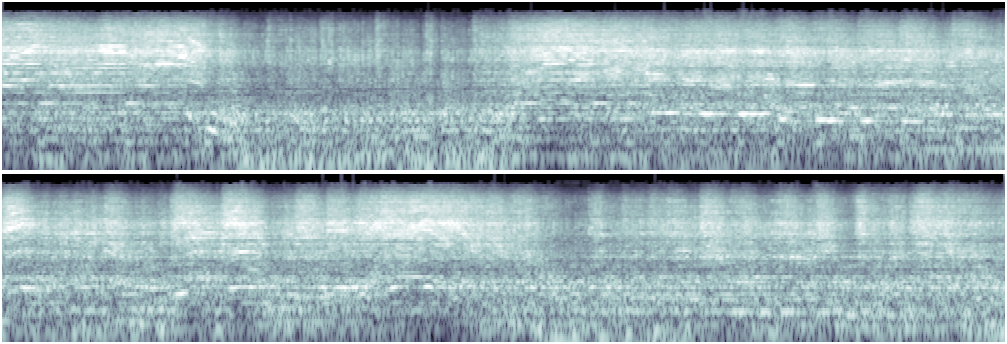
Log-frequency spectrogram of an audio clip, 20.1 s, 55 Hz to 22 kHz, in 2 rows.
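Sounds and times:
distorted harsh noise with droning tones: 0:00.0 - 0:20.0.

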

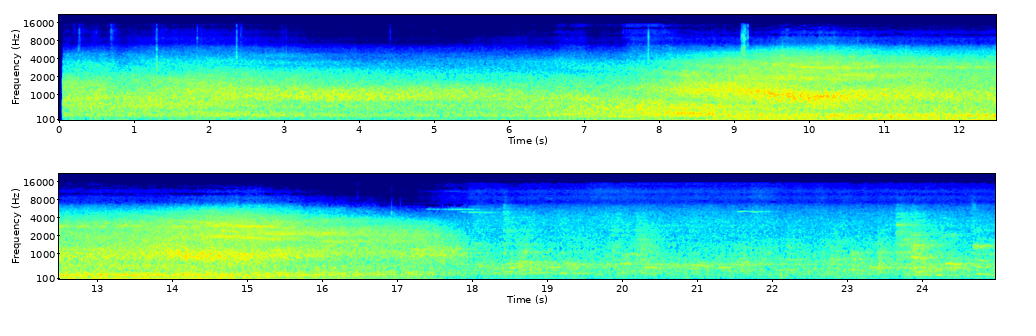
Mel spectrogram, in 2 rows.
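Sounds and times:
road traffic noise: 0:00.0 - 0:24.9
vehicle passing by: 0:00.5 - 0:18.2.

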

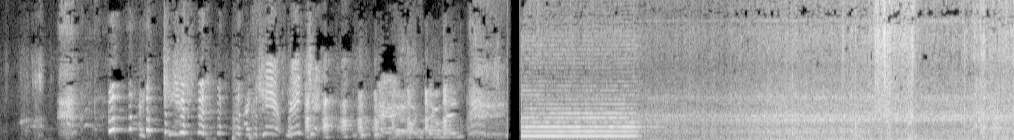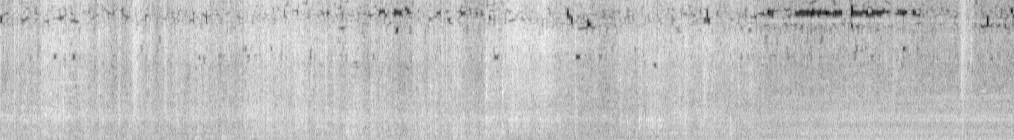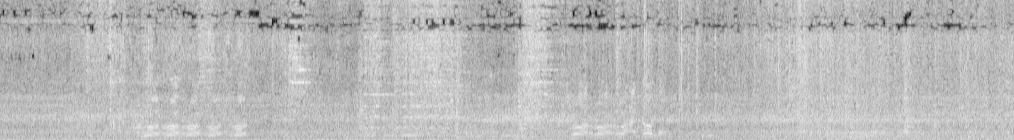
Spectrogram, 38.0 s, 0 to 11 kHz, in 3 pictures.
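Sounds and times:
train horn: 0:06.5 - 0:08.4
freight train rumbling past: 0:06.5 - 0:38.0.

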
